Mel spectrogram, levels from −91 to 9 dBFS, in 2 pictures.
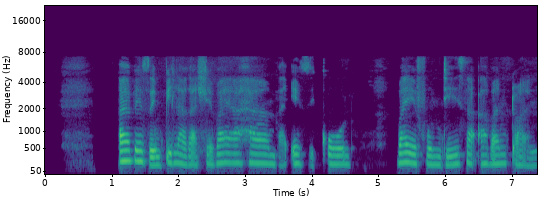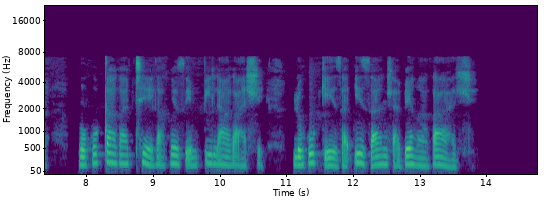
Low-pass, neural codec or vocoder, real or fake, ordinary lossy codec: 7.2 kHz; none; real; MP3, 64 kbps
